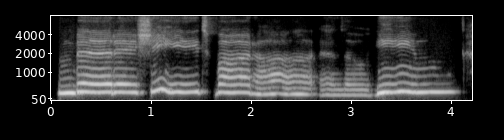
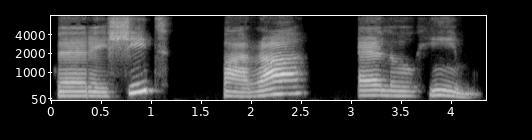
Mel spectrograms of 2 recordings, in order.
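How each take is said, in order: First: Chanted, higher, slow cantillation on held notes; chanted trope. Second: Slow, word by word, each syllable held; slow model reading. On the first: Teacher gives learners the sound and melody, chanted. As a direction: chant the words as a flowing scripture melody. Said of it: "the melody of these words". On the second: Teacher reads three words with learners, slow and measured. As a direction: read it out in drawn-out syllables with pauses. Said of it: "Let's read these three words". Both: Shown as a demonstration.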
